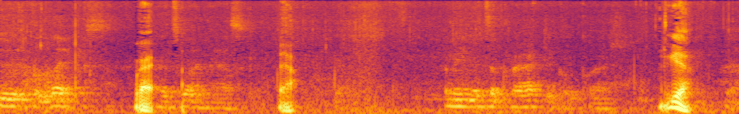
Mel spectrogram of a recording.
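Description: An elderly man speaks slowly and calmly into a close microphone.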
